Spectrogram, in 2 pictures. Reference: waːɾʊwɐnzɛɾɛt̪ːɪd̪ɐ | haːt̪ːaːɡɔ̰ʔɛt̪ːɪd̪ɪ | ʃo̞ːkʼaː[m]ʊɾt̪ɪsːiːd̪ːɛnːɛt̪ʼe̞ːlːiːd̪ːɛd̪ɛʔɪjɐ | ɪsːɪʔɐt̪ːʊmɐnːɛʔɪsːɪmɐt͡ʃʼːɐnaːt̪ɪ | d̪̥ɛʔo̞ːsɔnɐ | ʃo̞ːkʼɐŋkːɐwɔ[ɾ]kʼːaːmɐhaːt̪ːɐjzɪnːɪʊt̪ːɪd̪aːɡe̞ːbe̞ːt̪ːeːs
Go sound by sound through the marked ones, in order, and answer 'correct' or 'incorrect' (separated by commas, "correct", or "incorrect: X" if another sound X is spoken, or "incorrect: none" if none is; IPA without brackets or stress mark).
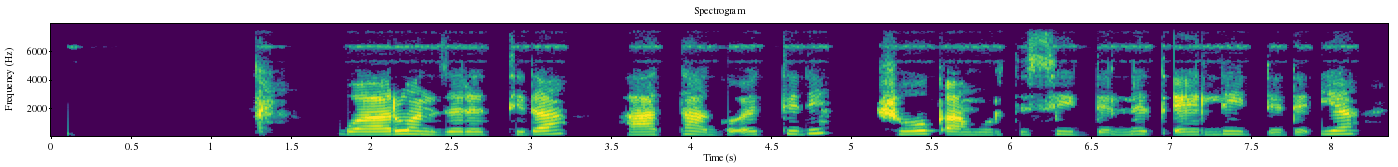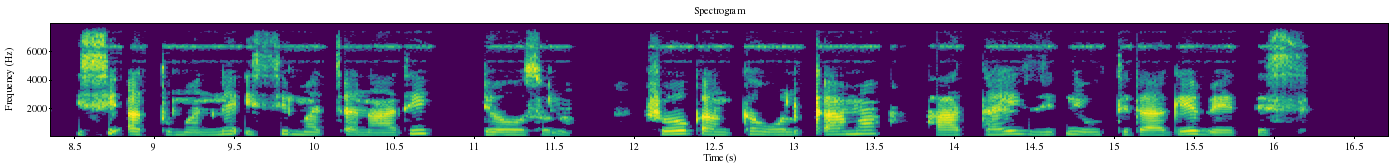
correct, incorrect: l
